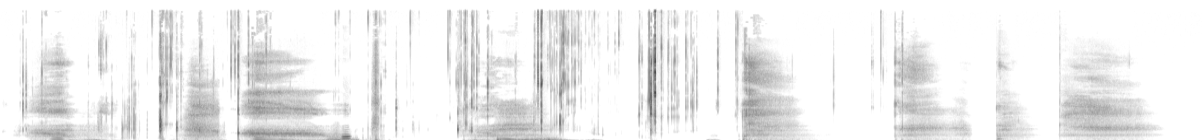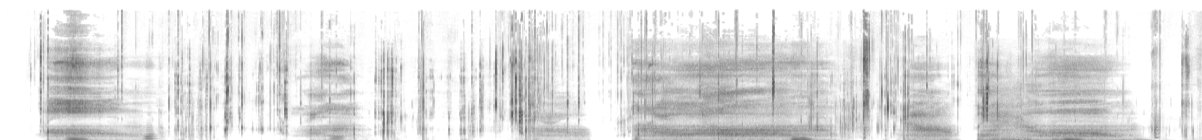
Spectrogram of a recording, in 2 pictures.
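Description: Wet, close-up ear-eating mouth sounds from an intimate ASMR roleplay: many soft licks, nibbles and smacks mixed with breathy sighs, arriving in irregular bursts separated by short quiet pauses.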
